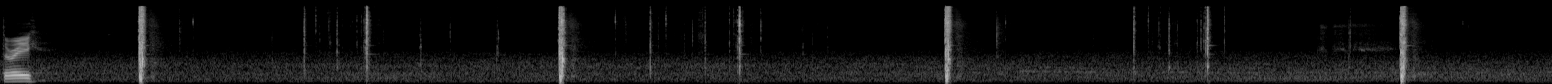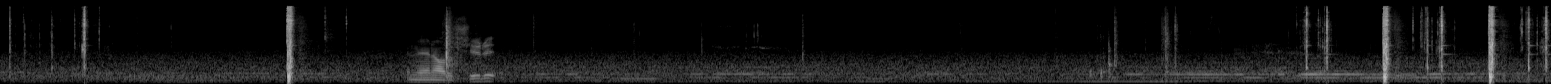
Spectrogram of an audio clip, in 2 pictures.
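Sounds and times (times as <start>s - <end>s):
paintball marker shots: 14.0s - 14.3s, 18.4s - 19.0s, 29.4s - 31.0s.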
